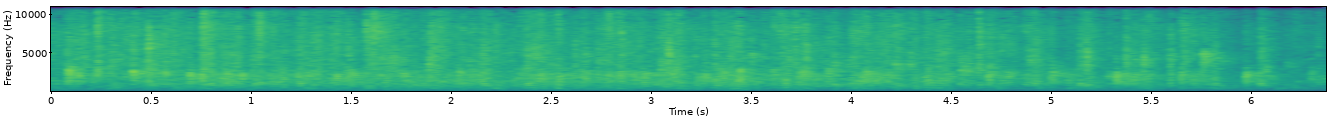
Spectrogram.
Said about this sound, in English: Tonight is an example of two families and their sons that saw it through. So I think we need to give them a round of applause for that.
